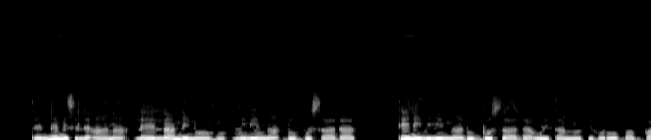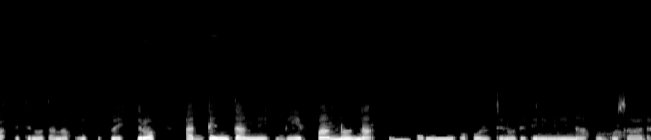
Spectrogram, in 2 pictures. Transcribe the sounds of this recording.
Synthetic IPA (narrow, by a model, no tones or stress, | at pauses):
t̪ɛnːɛmɪsɪlɛʔanɐle̞ːlːɐnːɪnoːɦʊmɪnɪnːɐd̪ʊbːʊsaːd̪at̪ | t̪ɪnɪmɪnɪnːɐd̪ʊbːʊsaːd̪ɐʔʊjt̪ɐnːɔt̪ɪɦɔɾɔbɐbːɐʔɪt̪ːɪnɔt̪ɐnɐfʊɪkːɪsɔɪkːɪɾɔ | ɐd̪ːɪnt̪ɐnːɪbiːfːɐnːɔnːɐkɪnɡɐɾɪnːɪʔɔfɔlt̪ɪnɔt̪ɪt̪ɪnɪmɪnɪnːɐd̪̥ʊbːʊsaːd̪ɐ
